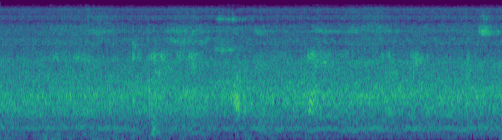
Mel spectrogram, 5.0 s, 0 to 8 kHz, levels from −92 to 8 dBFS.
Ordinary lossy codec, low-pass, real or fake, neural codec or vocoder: none; 7.2 kHz; fake; codec, 16 kHz, 16 kbps, FunCodec, trained on LibriTTS, 50 frames a second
